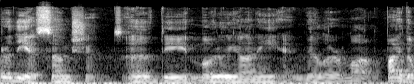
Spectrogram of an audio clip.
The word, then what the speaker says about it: Modigliani: among other things and he told me it was pronounced motoyani and i said moloyani and he said no you're saying it all wrong it's model yani so apparently there's this thing that americans can't say or hear that has to do with this name so we'll just call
